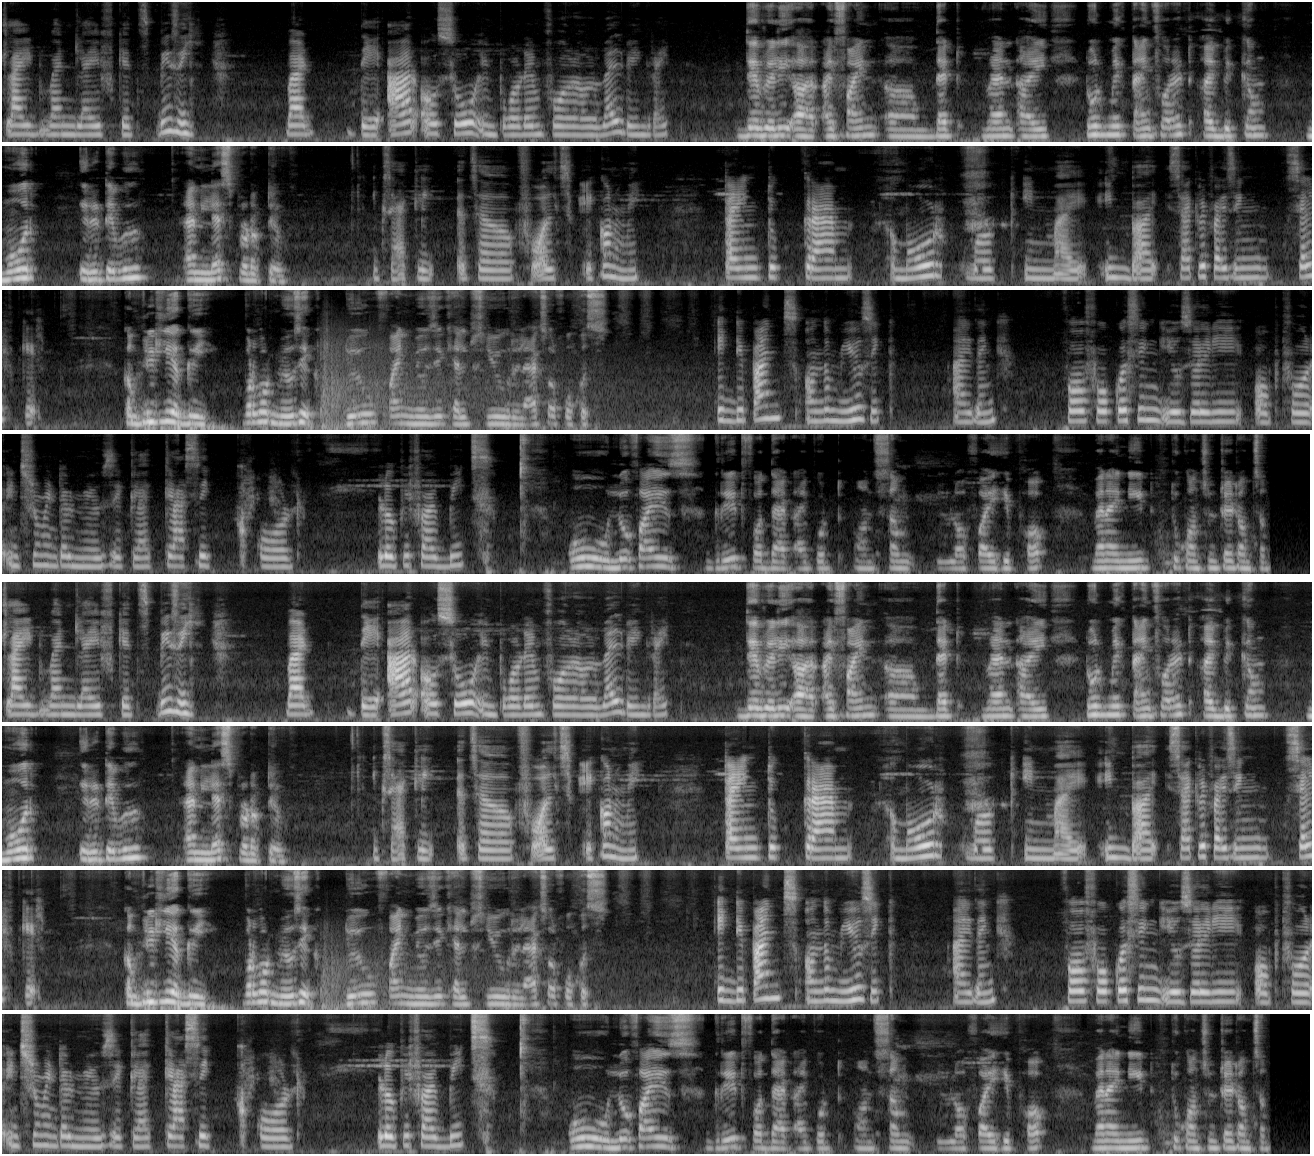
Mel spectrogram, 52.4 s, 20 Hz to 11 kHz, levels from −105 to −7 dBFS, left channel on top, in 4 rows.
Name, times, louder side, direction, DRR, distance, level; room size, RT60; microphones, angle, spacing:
voice 1, 0.0-2.3 2.8-3.1 3.5-6.7 16.9-19.5 20.3-21.6 21.9-23.0 23.3-26.6 33.4-35.0 35.7-36.3 36.9-41.4 41.7-42.3 42.8-44.2, right 5 dB, 85° right, 1.0 m, -35 dB
voice 2, 7.4-9.5 9.8-12.7 13.1-13.5 13.9-14.6 14.9-16.0 20.2-20.4 21.9-22.1 22.8-23.0 27.4-28.3 28.6-32.3 44.5-49.7 50.2-52.0, right 2 dB, 20° right, 0.6 m, -34 dB
sound 1, 29.3-34.8 35.1-35.2, left 2 dB, 85° left, 3.9 m, -58 dB
head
